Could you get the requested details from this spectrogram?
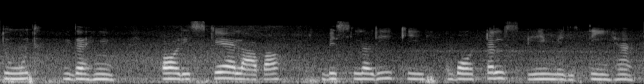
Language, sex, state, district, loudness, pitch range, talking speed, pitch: Hindi, male, Chhattisgarh, Raipur, -16 LUFS, 240-260 Hz, 100 wpm, 250 Hz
